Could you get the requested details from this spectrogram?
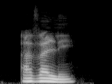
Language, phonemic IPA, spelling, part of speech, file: French, /a.va.le/, avaler, verb, Fr-avaler.ogg
- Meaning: 1. to swallow 2. to believe 3. to support 4. to approve, endorse 5. to swallow cum, to swallow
